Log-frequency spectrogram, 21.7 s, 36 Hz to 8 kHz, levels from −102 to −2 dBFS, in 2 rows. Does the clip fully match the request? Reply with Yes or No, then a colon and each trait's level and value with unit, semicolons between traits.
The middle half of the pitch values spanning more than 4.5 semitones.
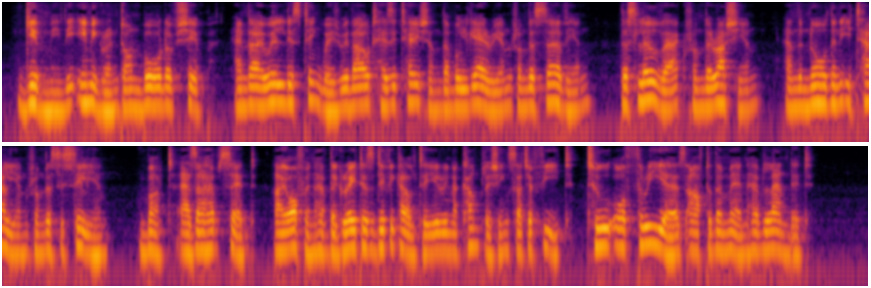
No: average, 2.8 semitones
